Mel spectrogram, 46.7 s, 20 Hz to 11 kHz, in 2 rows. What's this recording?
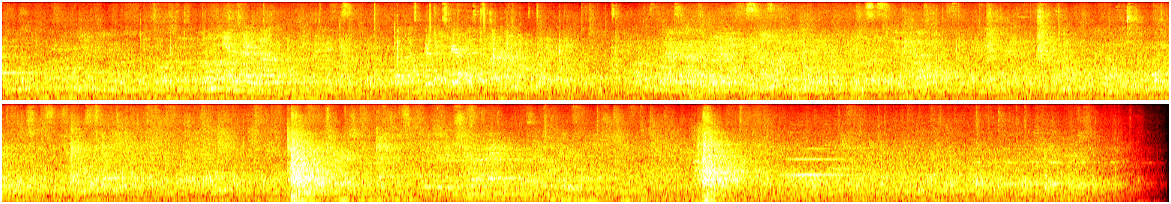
Ambience captured in a large reverberant office tower lobby. Recorded with a Rode NT4 Mic into a Sound Devices Mixpre preamp into a Sony Hi-Md recorder. Transferred Digitally to Cubase For Editing. Recorded at Frost
Bank Tower at 401 Congress in Austin Texas.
